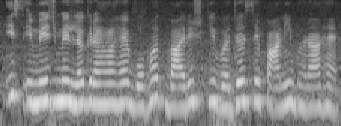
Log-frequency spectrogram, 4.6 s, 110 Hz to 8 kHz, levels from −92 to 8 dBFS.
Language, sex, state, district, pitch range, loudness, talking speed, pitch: Hindi, female, Gujarat, Valsad, 215-255 Hz, -14 LUFS, 185 wpm, 240 Hz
